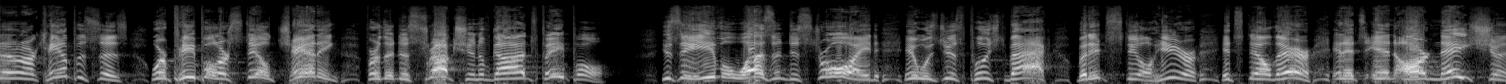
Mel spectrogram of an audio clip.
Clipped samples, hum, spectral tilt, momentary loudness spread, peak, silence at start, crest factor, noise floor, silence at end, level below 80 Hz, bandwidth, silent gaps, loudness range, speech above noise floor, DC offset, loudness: under 0.1%; none; -3 dB/octave; 11 LU; -2 dBFS; 0 s; 14 dB; -56 dBFS; 0 s; -50 dBFS; 17 kHz; none; 3 LU; 39 dB; under 0.1%; -16 LUFS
